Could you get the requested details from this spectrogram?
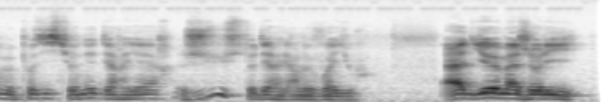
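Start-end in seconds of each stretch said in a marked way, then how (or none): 3.4-4.4 louder, sneering farewell; grating sneer. A narrator's reading. Gunman sneers goodbye to the policewoman. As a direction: grind it out before pulling the trigger. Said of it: "grince ce dernier".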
